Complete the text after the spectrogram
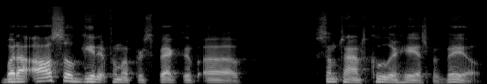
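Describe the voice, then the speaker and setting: A man co-hosting a laid-back chat shares his opinions conversationally in a Southern American accent. His voice is lowish and his pace normal, and he punctuates his explanations with "you know what I'm saying."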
